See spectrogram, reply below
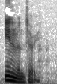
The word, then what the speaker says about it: inventory: То есть inventory. Кстати, inventory – английское слово с двумя ударениями. Inventory, как бы два.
